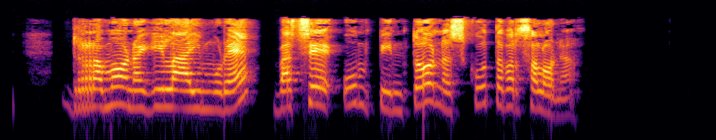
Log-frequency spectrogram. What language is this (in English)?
Catalan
